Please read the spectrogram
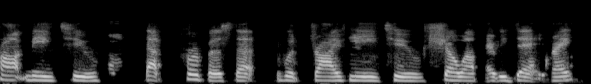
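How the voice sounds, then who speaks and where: With a Vietnamese accent, a woman speaks at medium pitch in a dry, close sound with no echo. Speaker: real estate investor. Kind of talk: casual chat.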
